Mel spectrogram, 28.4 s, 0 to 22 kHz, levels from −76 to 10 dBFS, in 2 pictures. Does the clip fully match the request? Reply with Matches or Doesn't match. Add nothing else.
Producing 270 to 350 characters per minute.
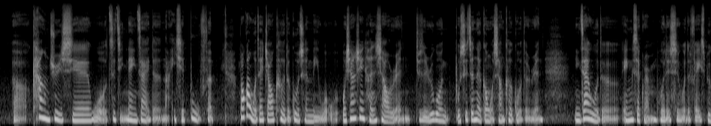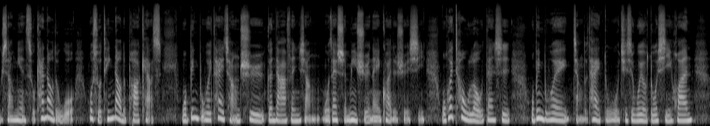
Matches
